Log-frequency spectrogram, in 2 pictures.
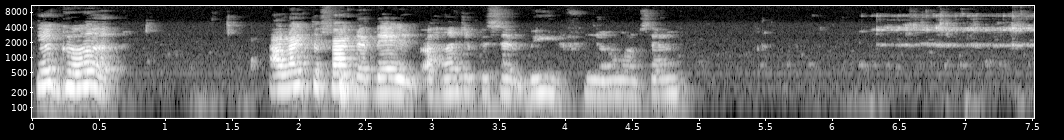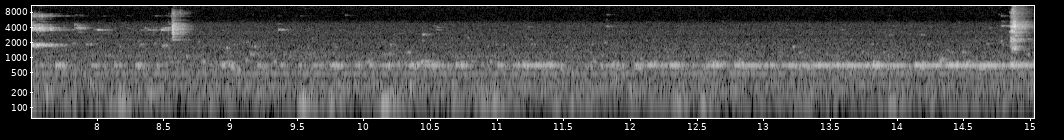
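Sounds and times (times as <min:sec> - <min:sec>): faint steady hum: 0:00.0 - 0:15.0
straw squeaking against ice: 0:06.2 - 0:07.8.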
